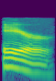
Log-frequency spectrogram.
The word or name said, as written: err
